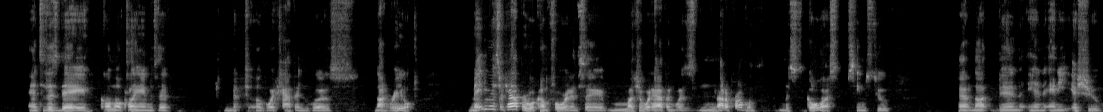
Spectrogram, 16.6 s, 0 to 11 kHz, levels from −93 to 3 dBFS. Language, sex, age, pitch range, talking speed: English, male, 50-69, 80-105 Hz, 145 wpm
